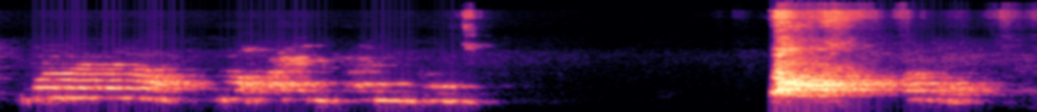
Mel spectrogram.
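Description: Barking dogs outdoors, a run of harmonic, howl-like barks for nearly two seconds, a silent gap, then one sharp, loud bark close by.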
